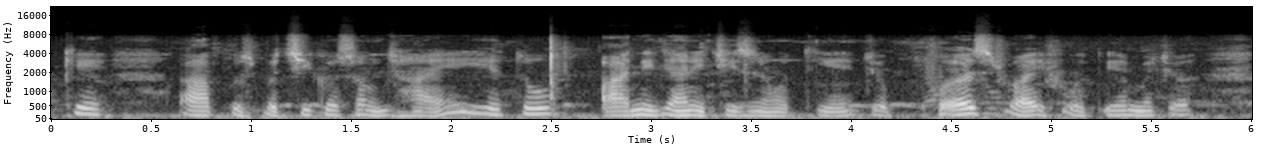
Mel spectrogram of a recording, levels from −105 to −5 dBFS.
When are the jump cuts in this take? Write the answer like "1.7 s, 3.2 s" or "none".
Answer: none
